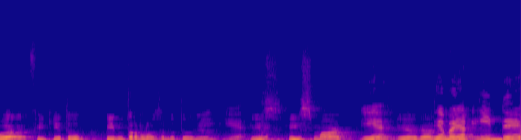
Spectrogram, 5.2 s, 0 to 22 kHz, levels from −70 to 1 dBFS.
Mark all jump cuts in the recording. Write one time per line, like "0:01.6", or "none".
none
